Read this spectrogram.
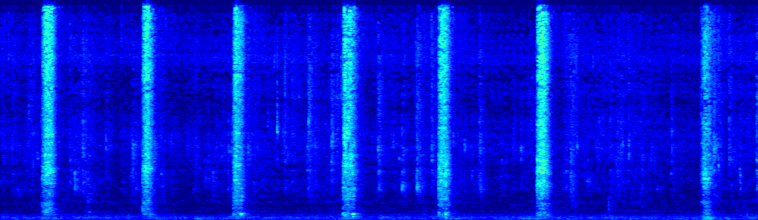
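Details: Cat sneezing, cause unknown to the owner: seven short, sharp sneeze bursts about one to two seconds apart, with faint room noise between them.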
